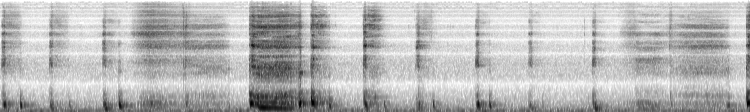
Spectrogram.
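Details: Infectious cough sound presented in a lecture on cough therapy, distinguished from smoker's cough.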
